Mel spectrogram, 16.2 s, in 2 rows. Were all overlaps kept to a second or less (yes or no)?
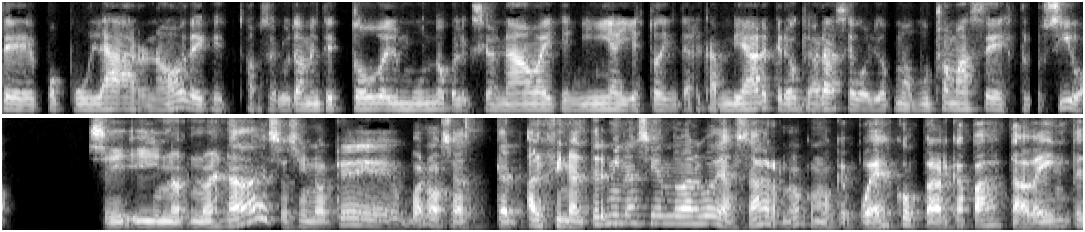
yes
